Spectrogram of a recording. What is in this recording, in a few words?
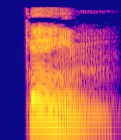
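"game", British English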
